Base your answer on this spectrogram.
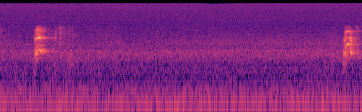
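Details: Distant neighbourhood dogs barking on an October morning: one harsh bark at the start and another at the very end, separated by several seconds of low, constant ambient rumble.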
